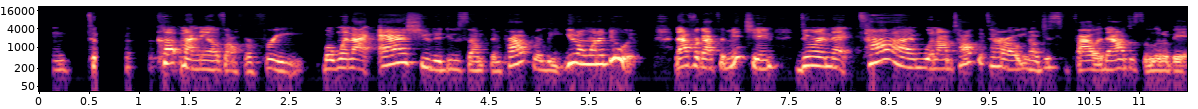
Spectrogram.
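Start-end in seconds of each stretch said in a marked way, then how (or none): none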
